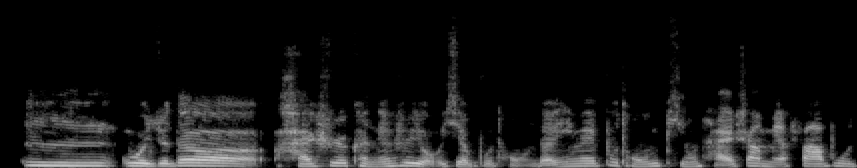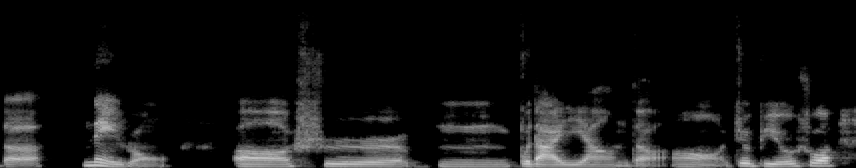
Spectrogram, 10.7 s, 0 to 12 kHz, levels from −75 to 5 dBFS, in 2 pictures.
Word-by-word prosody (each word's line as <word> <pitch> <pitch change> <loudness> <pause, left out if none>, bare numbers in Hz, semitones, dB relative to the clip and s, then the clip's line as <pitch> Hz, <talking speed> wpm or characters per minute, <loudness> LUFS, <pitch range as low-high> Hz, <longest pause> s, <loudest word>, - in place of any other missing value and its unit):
嗯， 205 -3 +1
我 195 -1 +3
觉 180 0 +1
得 200 -2 +4
还 165 -1 0
是 195 +2 -1
肯 185 -3 -4
定 165 +4 -4
是 200 - -1
有 - - 0
一 - - -6
些 155 -2 -2
不 - - -10
同 - - -13
的， 120 - -1
因 165 +4 -6
为 180 - -1
不 205 +4 -8
同 175 -2 -6
平 160 -5 -9
台 - - 0
上 190 -2 0
面 150 -5 -3
发 170 -1 +2
布 180 0 -7
的 - - +1 0.2
内 220 -6 +5
容， - - -4 0.4
呃， 150 -1 +4
是， 150 -5 0 0.2
嗯， 145 -2 -8
不 165 - +3
大 140 -4 +7
一 135 0 -1
样 135 -1 -2
的， - - -1 0.2
嗯。 145 -3 -3
就 185 - +3
比 170 -2 -1
如 160 +2 +1
说， 190 0 +4
170 Hz, 230 characters per minute, -21 LUFS, 150-190 Hz, 0.4 s, 大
